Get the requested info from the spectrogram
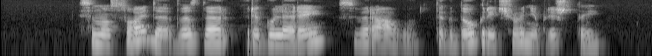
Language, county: Lithuanian, Vilnius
